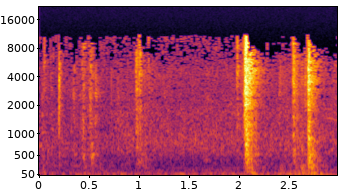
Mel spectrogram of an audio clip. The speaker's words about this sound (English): Same old door, anyway. Used to be a swine to open. Probably still is.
